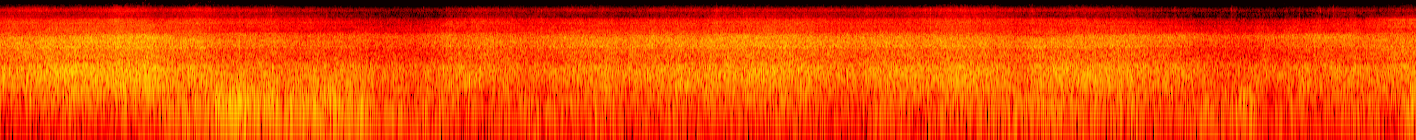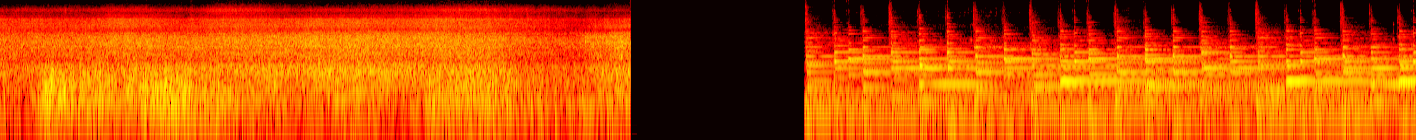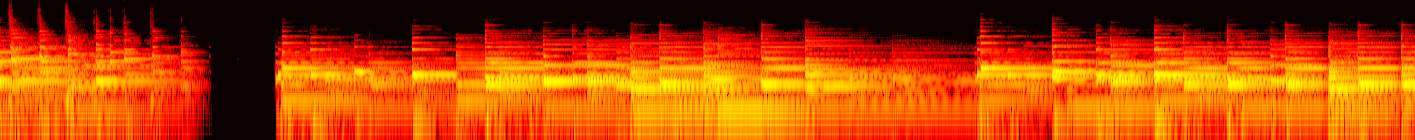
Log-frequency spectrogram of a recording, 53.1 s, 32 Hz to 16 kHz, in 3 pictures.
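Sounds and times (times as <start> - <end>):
surf breaking on a beach: 0.0 - 25.6, 27.8 - 37.7
wind buffeting microphone: 0.4 - 9.2, 11.6 - 25.4.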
